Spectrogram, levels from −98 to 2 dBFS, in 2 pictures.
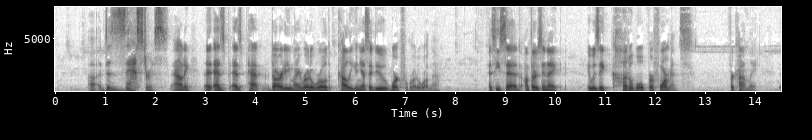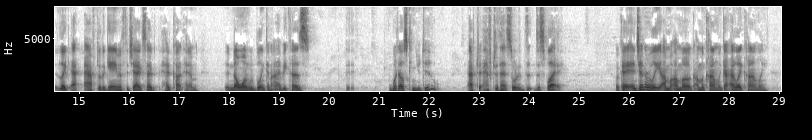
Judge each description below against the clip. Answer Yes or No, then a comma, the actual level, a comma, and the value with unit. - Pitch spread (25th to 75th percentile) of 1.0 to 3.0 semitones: No, average, 4.3 semitones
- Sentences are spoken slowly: No, average, 160 wpm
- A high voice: No, low, 130 Hz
